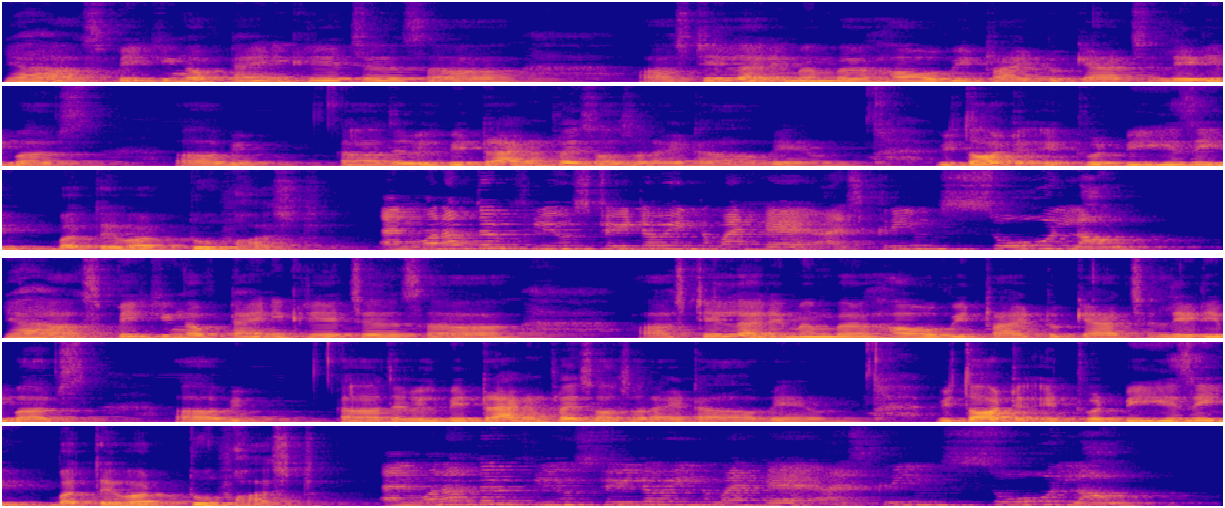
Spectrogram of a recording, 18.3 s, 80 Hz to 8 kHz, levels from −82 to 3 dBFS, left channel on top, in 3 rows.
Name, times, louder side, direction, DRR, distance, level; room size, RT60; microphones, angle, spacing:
voice 1, 0.0-6.5 7.0-7.4 7.8-13.6, right 1 dB, 40° right, 7 dB, 1.0 m, -23 dB
voice 2, 14.1-17.8, left 2 dB, 65° left, 2 dB, 1.6 m, -33 dB
11.5 x 5.9 x 3.2 m, 0.95 s
head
